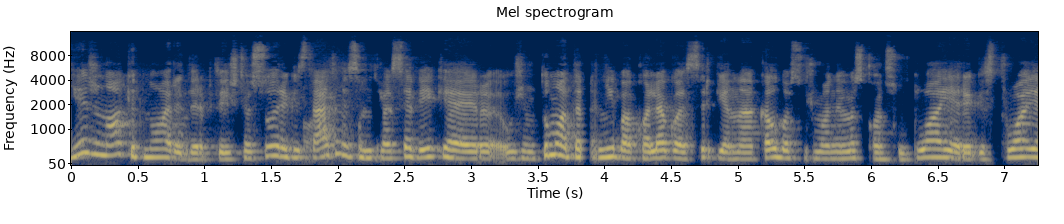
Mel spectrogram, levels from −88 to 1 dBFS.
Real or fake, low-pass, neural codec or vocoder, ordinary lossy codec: fake; 14.4 kHz; codec, 44.1 kHz, 7.8 kbps, DAC; MP3, 64 kbps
